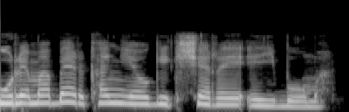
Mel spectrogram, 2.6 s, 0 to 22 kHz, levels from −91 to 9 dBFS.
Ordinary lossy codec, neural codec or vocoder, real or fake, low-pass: none; none; real; 7.2 kHz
